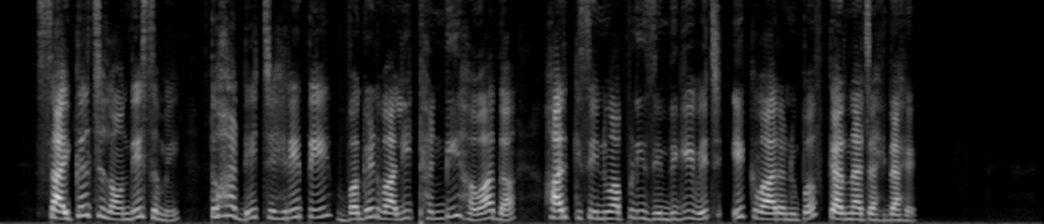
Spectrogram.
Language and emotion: Punjabi, happy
